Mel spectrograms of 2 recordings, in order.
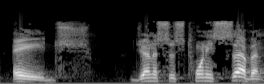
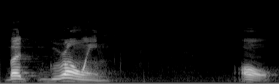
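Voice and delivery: growing lower, then a long pause; stress on growing; 5 semitones lower, 9 dB quieter than usual. Real, not acted. Preacher contrasting it with becoming, stress on growing. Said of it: "I emphasize the word growing".

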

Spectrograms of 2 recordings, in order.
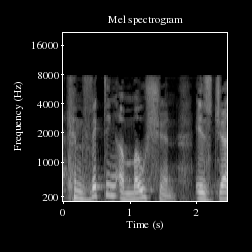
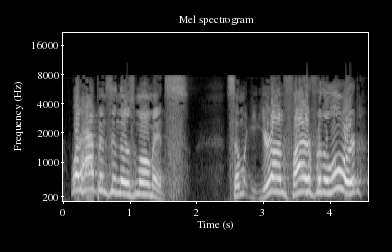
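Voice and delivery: louder, higher, on fire; fiery preaching; 9 semitones higher, 7 dB louder than usual. Acted. Preacher drives home the point, much louder and higher. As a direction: raise the roof on it.

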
